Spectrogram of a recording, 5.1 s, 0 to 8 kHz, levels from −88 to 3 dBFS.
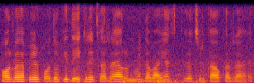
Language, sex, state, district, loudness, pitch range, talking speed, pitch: Hindi, female, Bihar, Supaul, -18 LUFS, 145-170 Hz, 200 wpm, 160 Hz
